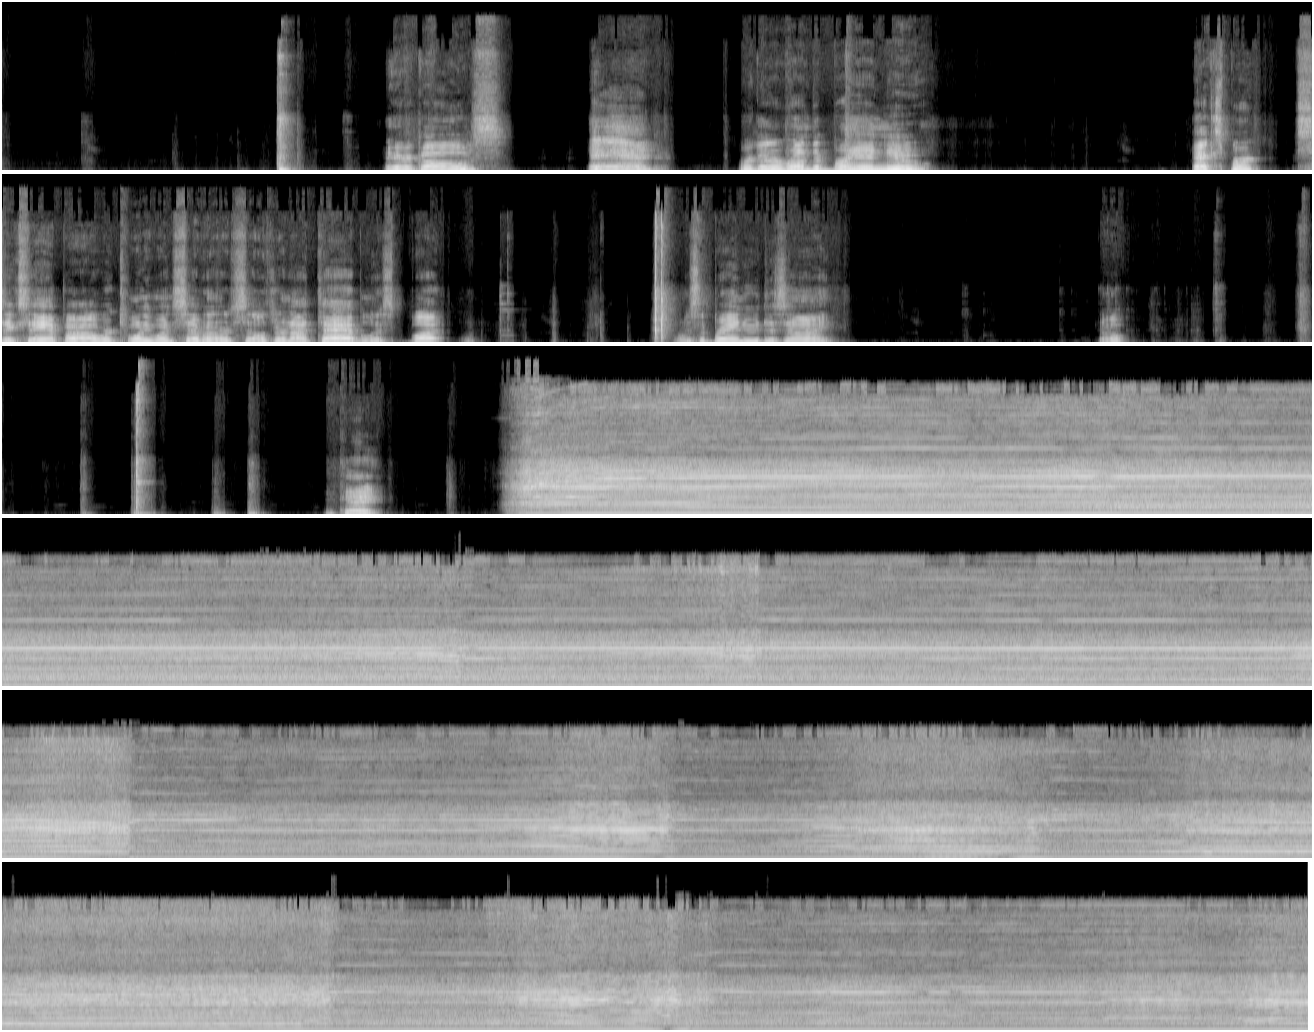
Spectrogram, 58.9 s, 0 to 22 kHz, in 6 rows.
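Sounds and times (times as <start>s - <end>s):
oscillating multi-tool whining: 23.4s - 58.9s.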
